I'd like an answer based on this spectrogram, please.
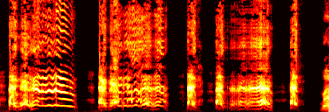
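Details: Upset Frenchie protesting while his owner is inside a store, giving loud, sustained yowling howls with wavering, bending pitch, repeated in about six bursts separated by brief silences.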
